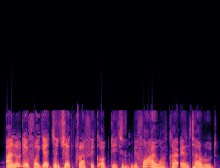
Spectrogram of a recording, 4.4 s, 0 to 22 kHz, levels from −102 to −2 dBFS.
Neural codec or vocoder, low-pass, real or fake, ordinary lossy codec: codec, 16 kHz, 4 kbps, X-Codec, HuBERT features, trained on LibriSpeech; 7.2 kHz; fake; AAC, 24 kbps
